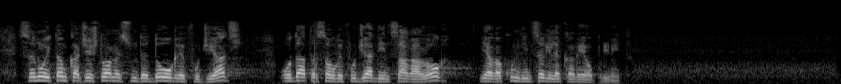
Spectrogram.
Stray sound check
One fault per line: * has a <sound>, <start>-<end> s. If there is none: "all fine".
all fine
